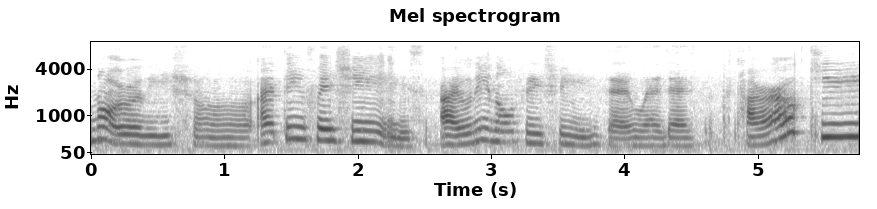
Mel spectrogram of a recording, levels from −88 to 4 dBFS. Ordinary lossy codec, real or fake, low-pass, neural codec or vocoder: none; fake; 7.2 kHz; vocoder, 44.1 kHz, 128 mel bands, Pupu-Vocoder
